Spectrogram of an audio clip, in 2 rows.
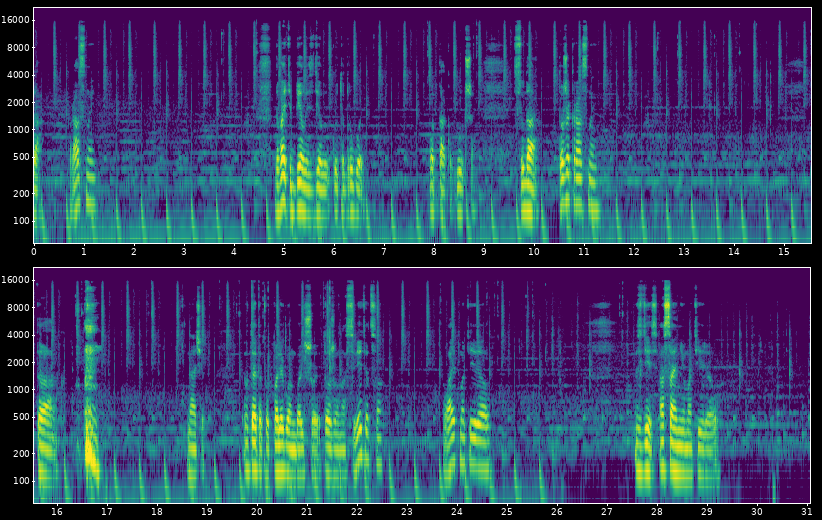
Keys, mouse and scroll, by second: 3.7 right click, 4.4 click, 5.6 click, 7.8 click, 8.8 click, 12.4 right click, 12.9 click, 13.1-13.6 scroll, 14.1 alt+click, 14.6 middle click, 14.7 alt+middle click, 14.8 middle click, 15.1 middle click, 15.3 middle click, 15.6 alt+middle click, 15.7 alt+middle click, 16.0 middle click, 16.5 alt+click, 17.9 click, 19.2 right click, 19.6 click, 20.1 alt+click, 21.3 shift+click, 23.6 right click, 24.6 right click, 24.8 click, 25.0 scroll, 25.5 alt+click, 25.7 middle click, 25.9 alt+middle click, 25.9 alt+middle click, 26.6 middle click, 26.6 middle click, 26.7 middle click, 27.3 click.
